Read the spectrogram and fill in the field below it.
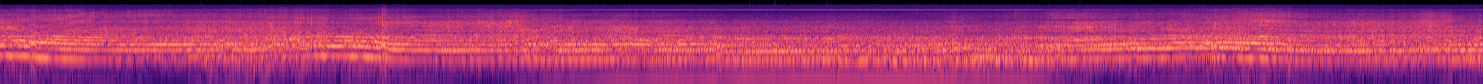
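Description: Racing car engines scream loudly as cars speed past, with the pitch dropping at gear changes.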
